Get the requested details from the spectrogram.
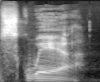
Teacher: the Boston accent is non rhotic Typically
